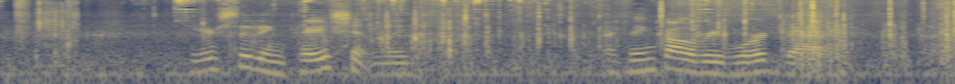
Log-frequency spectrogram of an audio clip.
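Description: A puppy whines and yelps up close.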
